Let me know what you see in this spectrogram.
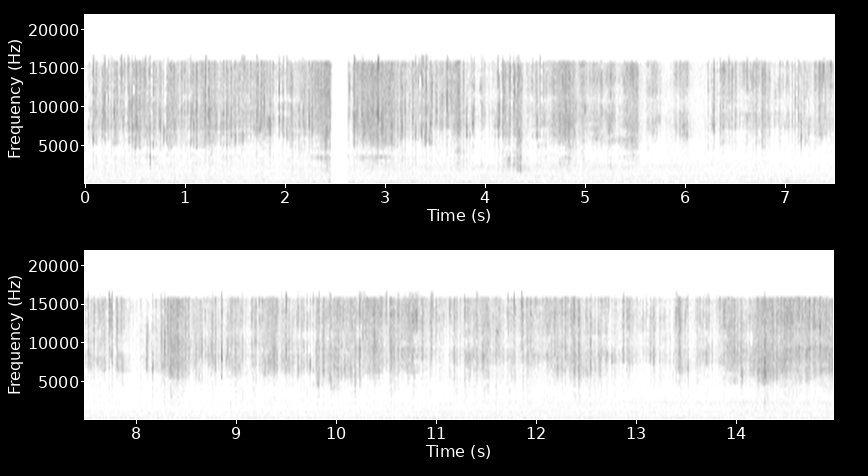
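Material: Plastic.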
